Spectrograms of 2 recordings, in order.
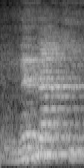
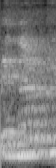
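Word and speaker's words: menarche: মেনাকি, এটাকে আমরা কিন্তু মেনার্কি বলবো না, বানানটা MENARCH, MENARCH, এটা প্রনাউন্সিয়েশন হবে মেনাকি।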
